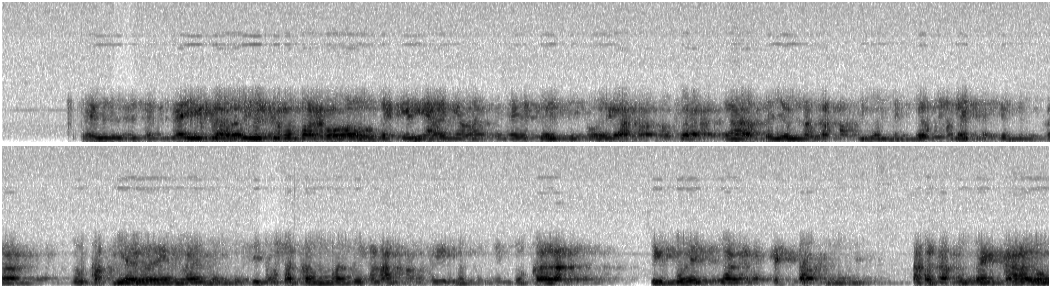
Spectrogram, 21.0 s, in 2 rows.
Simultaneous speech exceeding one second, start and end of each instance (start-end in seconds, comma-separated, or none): 1.7-2.9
